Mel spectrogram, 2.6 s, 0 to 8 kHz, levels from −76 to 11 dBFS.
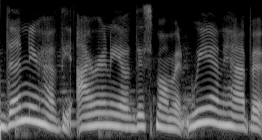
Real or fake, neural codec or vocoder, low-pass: real; none; 7.2 kHz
